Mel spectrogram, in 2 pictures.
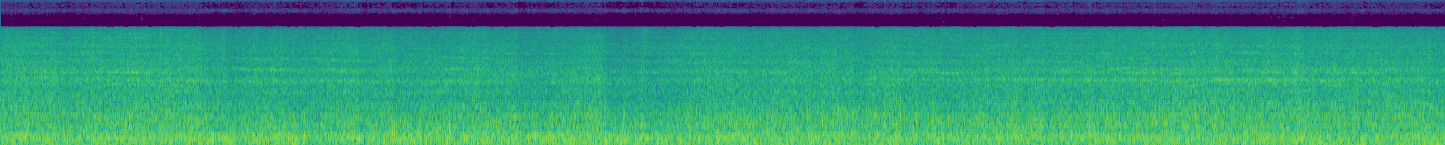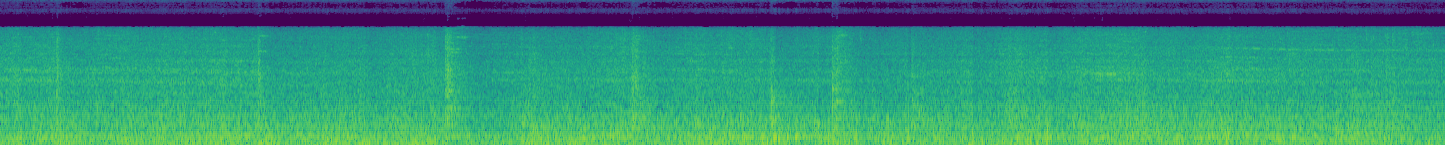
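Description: Union Pacific freight train of enclosed autorack cars rolling past, a steady rumble of steel wheels on rail with a faint wheel squeal and a few sharp clicks from the rail joints. The end of the train passes near the end and the noise drops off.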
